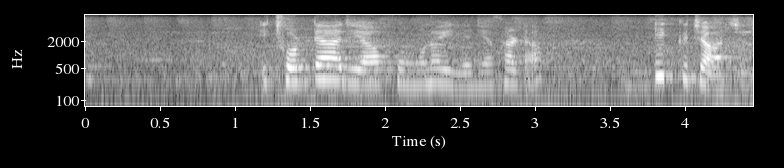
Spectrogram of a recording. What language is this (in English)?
Dogri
